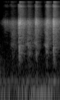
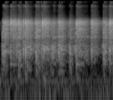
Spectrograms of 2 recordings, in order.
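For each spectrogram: First: Four quick hissing shakes, a fine high rattle of rice grains inside a small container. Second: A quick run of bright, crisp rattling bursts as a container of dry pasta is shaken.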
